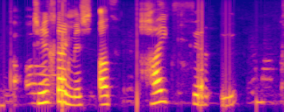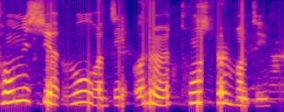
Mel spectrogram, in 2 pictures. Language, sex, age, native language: Icelandic, male, 20-29, Icelandic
